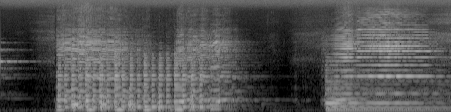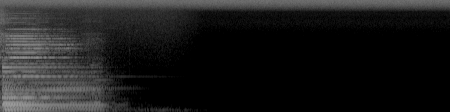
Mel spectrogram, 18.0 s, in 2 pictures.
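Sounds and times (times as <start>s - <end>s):
piano: 1.1s - 5.2s, 6.5s - 11.2s
violin: 1.1s - 5.3s, 6.4s - 11.2s.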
